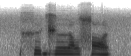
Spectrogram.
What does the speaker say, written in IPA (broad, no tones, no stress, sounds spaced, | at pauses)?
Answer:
x ʉ d͡ʒ ɵː l sˤ ɵ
